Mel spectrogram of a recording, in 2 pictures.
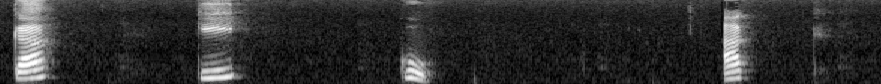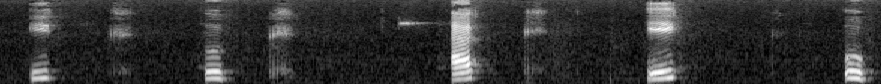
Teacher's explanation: زبان کی جڑ سے تھوڑا سا اگلی منہ کی طرف اس سے کاف ادا ہوتا ہے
